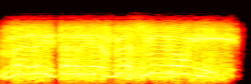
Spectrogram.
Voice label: voice message commander contused, crew tanks czech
